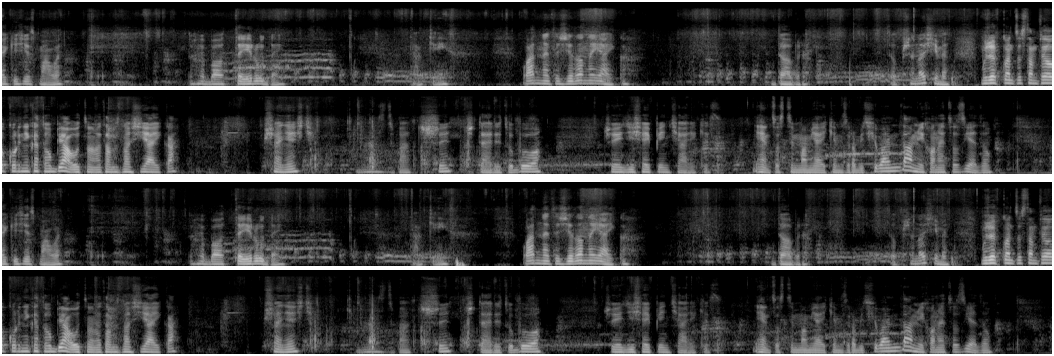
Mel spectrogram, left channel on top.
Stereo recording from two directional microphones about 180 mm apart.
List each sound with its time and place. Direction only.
0.0 s speech: 40° right (ahead or behind)
0.4 s speech: 20° right (ahead or behind)
1.9 s a man's voice: 35° right (ahead or behind)
4.1 s a man's voice: 35° right (ahead or behind)
7.7 s speech: 35° right (ahead or behind)
9.1 s speech: 15° right (ahead or behind)
9.7 s speech: 35° right (ahead or behind)
18.0 s speech: 10° right (ahead or behind)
